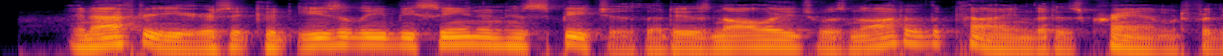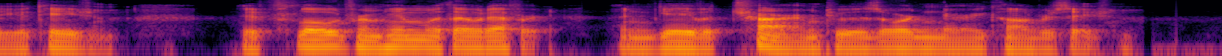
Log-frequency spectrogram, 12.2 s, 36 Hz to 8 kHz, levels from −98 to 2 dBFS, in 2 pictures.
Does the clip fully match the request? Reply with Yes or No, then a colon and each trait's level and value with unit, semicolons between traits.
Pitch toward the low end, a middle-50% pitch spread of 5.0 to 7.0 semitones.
Yes: very low, 80 Hz; average, 5.3 semitones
